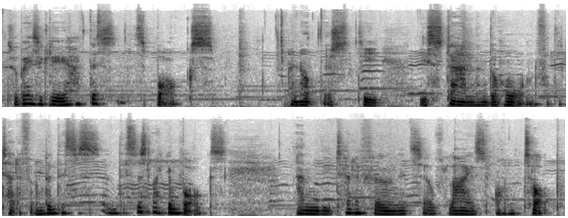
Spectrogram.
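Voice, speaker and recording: A performer in a whispered role-play as a genteel period society lady, gossiping softly and confidingly at a tea parlour. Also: mid-range voice, normal speed, music in the background, lightly acted. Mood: chatty, admiring. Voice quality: soft, whispery.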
